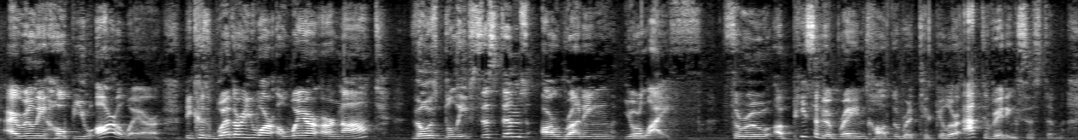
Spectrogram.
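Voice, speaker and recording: A man working as a life coach, explaining a topic in a casual video, talking in a playful, animated way and often laughing. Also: a little high, moderate pace.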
